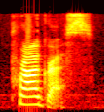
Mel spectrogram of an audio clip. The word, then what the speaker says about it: progress: Progress, progress. Contract, contract. Object, object. Permit, permit. Again, we stress the first syllable in the nouns and the second syllable in the verbs.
